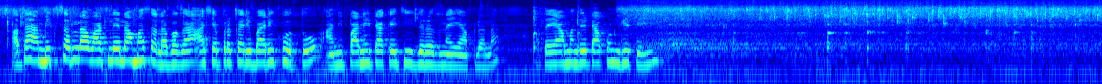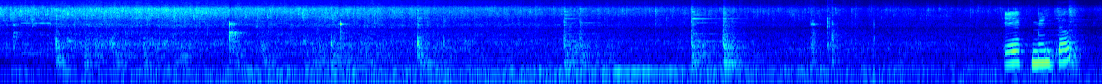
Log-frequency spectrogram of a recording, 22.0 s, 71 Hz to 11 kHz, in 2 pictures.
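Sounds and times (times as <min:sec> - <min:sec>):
paste sizzling in hot oil: 0:06.2 - 0:22.0.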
